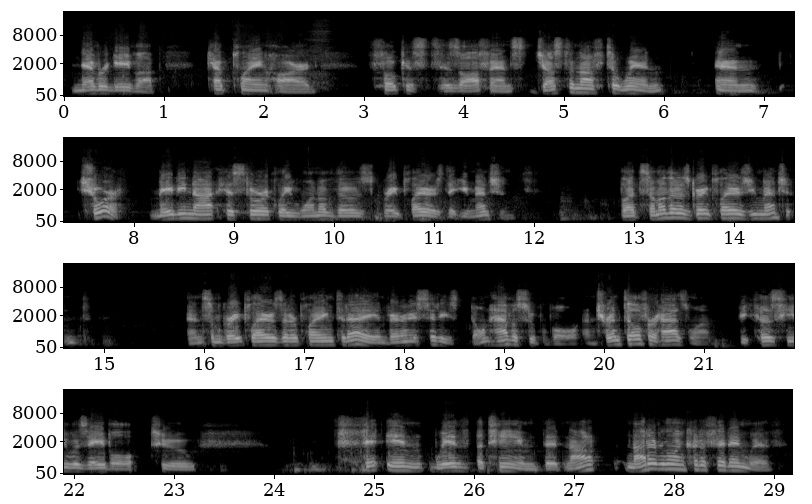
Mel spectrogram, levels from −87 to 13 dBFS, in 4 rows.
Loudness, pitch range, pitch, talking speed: -29 LUFS, 125-155 Hz, 140 Hz, 150 wpm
